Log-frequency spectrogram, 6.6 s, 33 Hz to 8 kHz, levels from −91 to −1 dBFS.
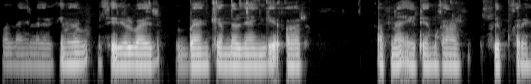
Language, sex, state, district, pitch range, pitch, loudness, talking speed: Hindi, male, Uttarakhand, Uttarkashi, 115-120 Hz, 120 Hz, -25 LUFS, 110 wpm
